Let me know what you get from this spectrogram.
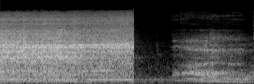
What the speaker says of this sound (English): into the blender go some shallots. Now I'm going to beat these down because I need the liquid from them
